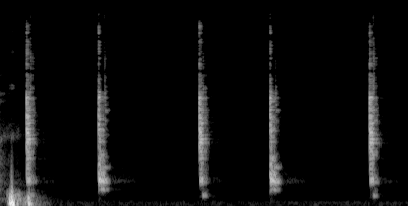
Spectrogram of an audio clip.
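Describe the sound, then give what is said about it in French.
Slow, isolated ticks of a wall clock in a living room, about five crisp clicks spaced a second or more apart, standing alone in silence after a soft low thump at the start. “Alors il a cessé de regarder la fenêtre et il s'est assis dans son fauteuil et il a pris pour horizon la pendule du mur du salon.”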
